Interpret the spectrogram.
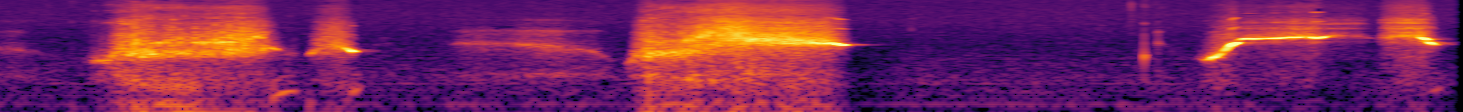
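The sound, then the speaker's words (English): A person whistles an imitation of a sparrow call in short bursts, breathy rushes of air mixed with thin rising and sliding tones, ending in a higher, more tuned chirp. Fairly loud, no talking. “I'm gonna take another running start at that the sparrow.”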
